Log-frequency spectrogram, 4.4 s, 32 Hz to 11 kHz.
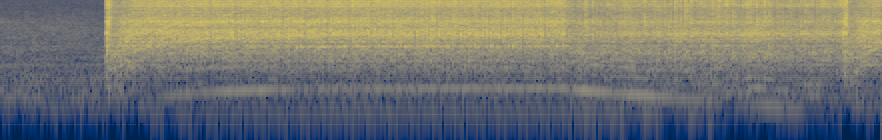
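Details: Toro Power Clear 621E snowblower, 163 overhead-valve four-stroke, found discarded, water in fuel, carb apparently leaking: starter whirs steadily about three seconds then winds down with no firing pops; cranks but won't start, cause not confirmed.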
